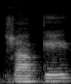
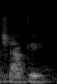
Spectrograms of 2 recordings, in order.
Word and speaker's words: sake: Lah, hati-hati ya teman-teman, untuk sake sendiri itu kalau kita cuma pelafalan tidak dilihat dari hurufnya, itu ada dua, sake sama sake. Kalau sake itu kayak alkohol, minumannya beralkohol. Kalau sake itu ikan, maksudnya nama ikan di Jepang nggak buat kayak apa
